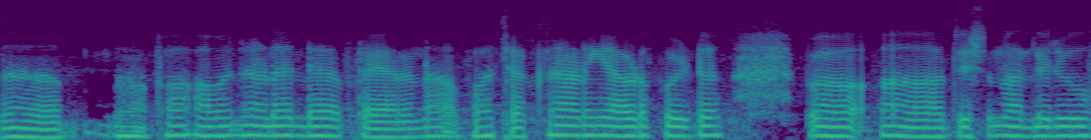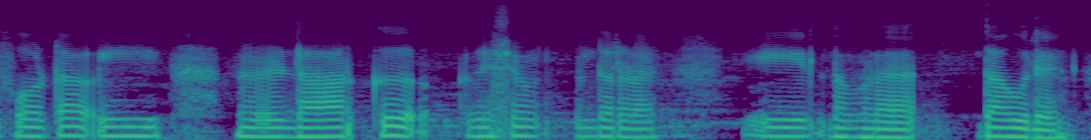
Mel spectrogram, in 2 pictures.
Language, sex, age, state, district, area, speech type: Malayalam, male, 18-30, Kerala, Idukki, rural, spontaneous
